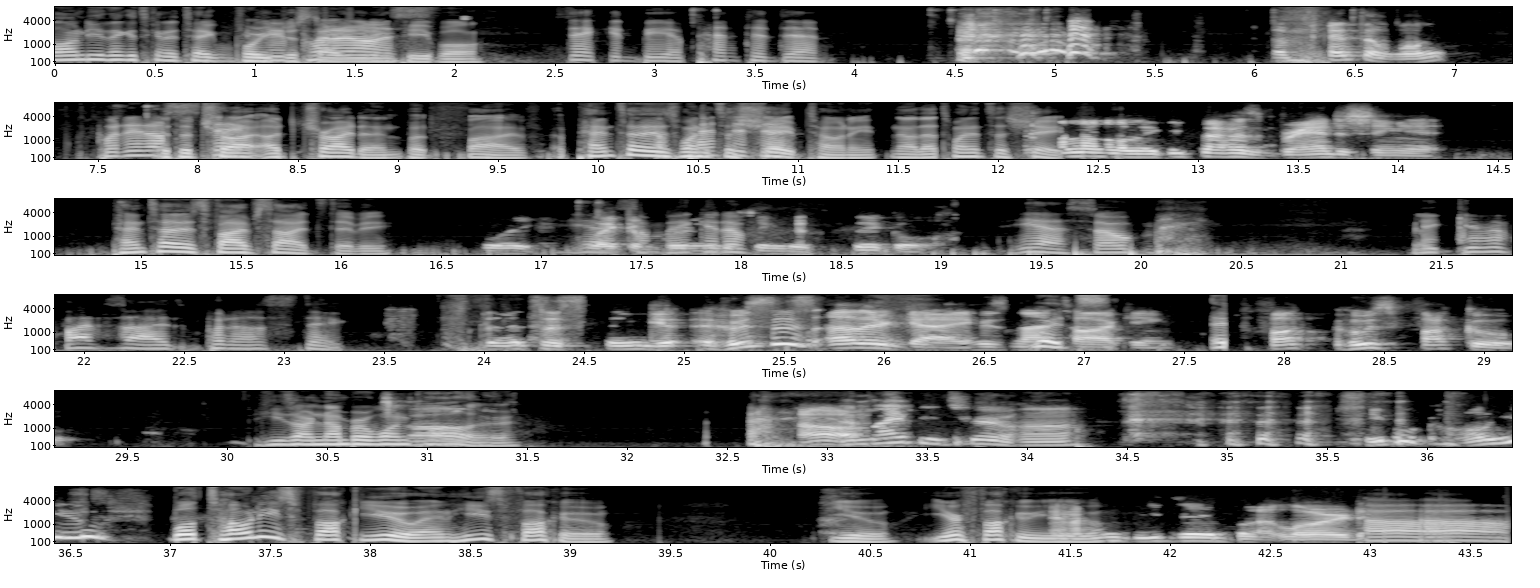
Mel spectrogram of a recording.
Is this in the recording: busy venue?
no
